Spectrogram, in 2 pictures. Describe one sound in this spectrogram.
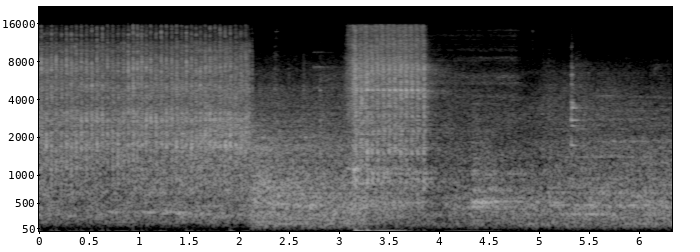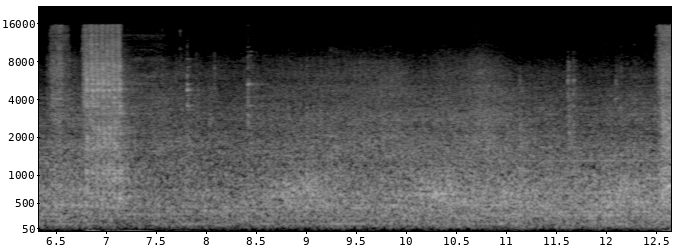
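Machinery hums steadily in a large echoing hall.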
